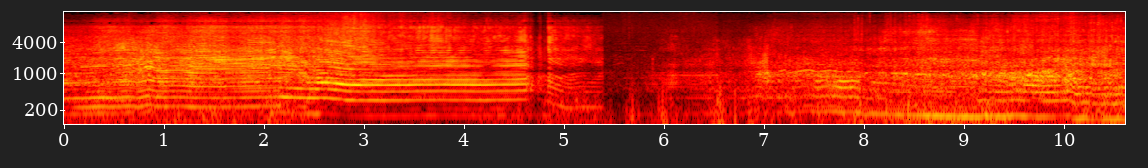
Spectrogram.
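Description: A BMW 3 Series race car's engine running hard as the car runs off the road into the grass verge; its sound cuts off suddenly about five seconds in, followed by a few sharp knocks. From about seven seconds another race car's engine grows steadily louder as it approaches.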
